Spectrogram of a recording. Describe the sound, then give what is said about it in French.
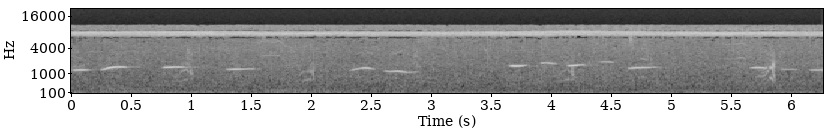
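A series of short, clear whistled notes, some rising and some gliding down, repeating in an irregular, elaborate pattern like a bird call, coming from the interior of an island, over a steady low rumble and a thin high hiss. “Hey, vous entendez cette voix ? Oui, c'est sifflement. C'est peut-être un oiseau. Ça m'étonnerait. Trop élaboré.”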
